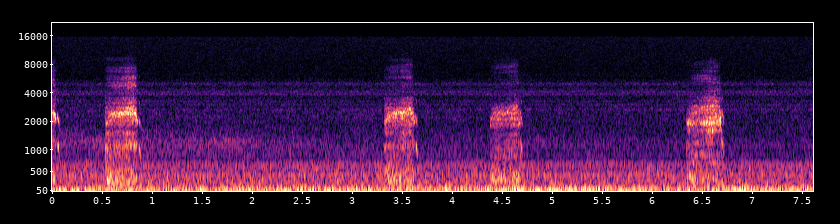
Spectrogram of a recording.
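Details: Mated barn owls in a University of Florida nest box during the breeding season, exchanging quiet calls and mutual preening; four brief raspy, breathy screech-like bursts spaced irregularly over a steady low background rumble.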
